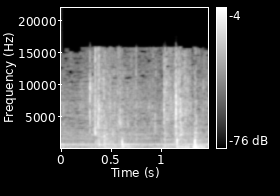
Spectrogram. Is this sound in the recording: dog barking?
no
